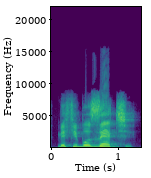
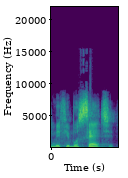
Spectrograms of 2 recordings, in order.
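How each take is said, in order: First: The middle consonant sounds like a z. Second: The middle consonant sounds like an s. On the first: It follows the grammar rule. "uma vez que o S está no meio de duas vogais" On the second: It is how most people say it. "a maioria fala Mefibosete"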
